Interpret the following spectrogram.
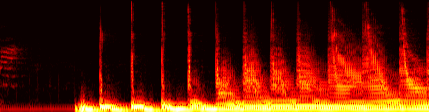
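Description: Modular synthesizer suddenly starts sounding, loud, about a second in. It plays a deep, held bass drone under repeated sharp electronic hits, each falling quickly in pitch, several a second and coming faster toward the end.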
